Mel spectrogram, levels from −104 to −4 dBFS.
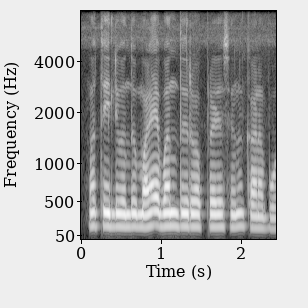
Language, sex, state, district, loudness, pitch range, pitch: Kannada, male, Karnataka, Koppal, -14 LUFS, 165-175 Hz, 170 Hz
